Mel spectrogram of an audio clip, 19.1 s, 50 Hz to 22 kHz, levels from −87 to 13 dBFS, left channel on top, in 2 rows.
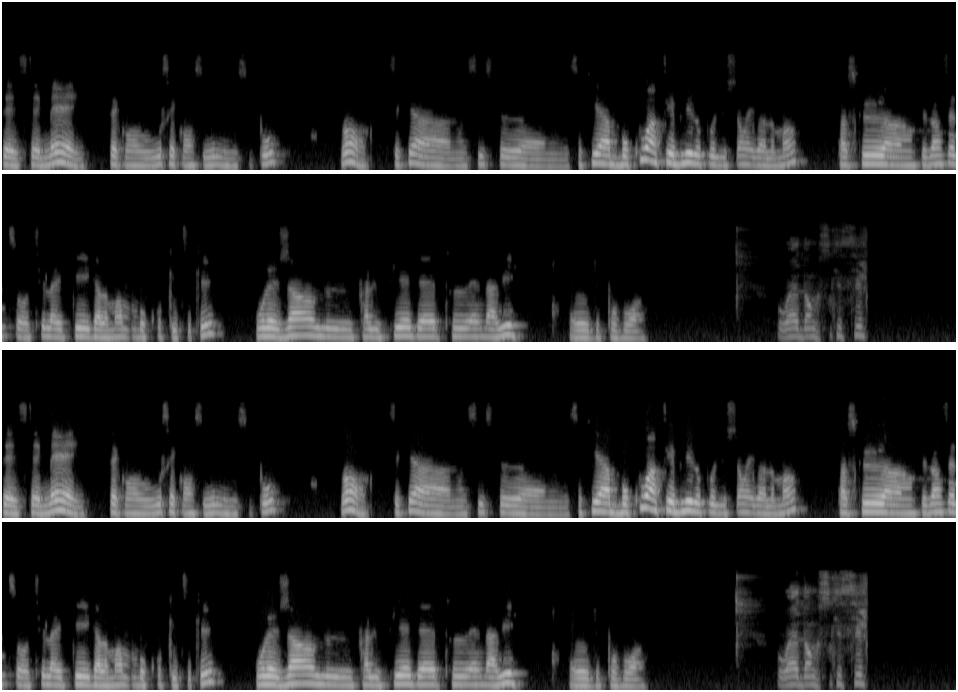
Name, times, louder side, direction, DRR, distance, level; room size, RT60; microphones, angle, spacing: voice 1, 0.0-0.8 1.1-2.8 3.4-3.7 3.9-8.0 8.4-11.7 12.1-14.8 15.2-16.0, right 2 dB, 15° right, 0.3 m, -26 dB
voice 2, 16.9-18.2, right 4 dB, 90° right, 1.9 m, -39 dB
head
